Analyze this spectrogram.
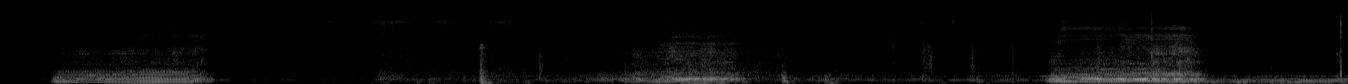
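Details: Sleeping Chow Chow dog snoring: two long, loud, rasping breaths with quieter breathing between.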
